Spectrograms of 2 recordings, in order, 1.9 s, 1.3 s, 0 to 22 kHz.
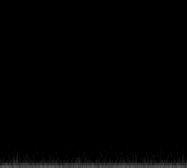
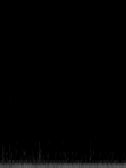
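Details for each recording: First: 1999 Volkswagen Beetle, warmed up with coolant at about 135 degrees indicated: quiet, even idle, still slightly low. Smooth, with no misfire detectable by feel or ear; normal warm idle. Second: 1999 Volkswagen Beetle (built October 1998) warming up, idling about 700 RPM versus normal 790–900 RPM when warm: faint, slow, even hum with no stumbles; low idle speed but no misfire.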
